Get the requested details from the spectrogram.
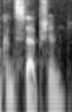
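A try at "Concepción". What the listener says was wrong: but that's a CION, not a TION. Sion. You got to say it with some throat. Sion.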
